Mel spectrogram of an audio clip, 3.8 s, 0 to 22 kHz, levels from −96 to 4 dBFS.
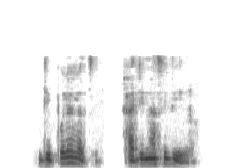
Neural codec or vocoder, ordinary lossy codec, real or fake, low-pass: none; AAC, 24 kbps; real; 5.4 kHz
